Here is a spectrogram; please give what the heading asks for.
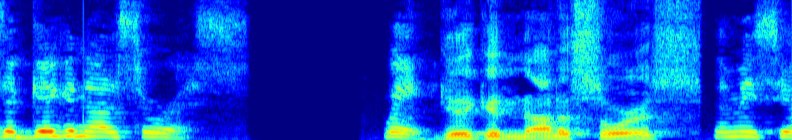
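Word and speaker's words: Giganotosaurus: It's a Gigonosaurus. Wait, Giggonosaurus. Let me see how to pronounce it. It's Dig and Nattoosaurus.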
